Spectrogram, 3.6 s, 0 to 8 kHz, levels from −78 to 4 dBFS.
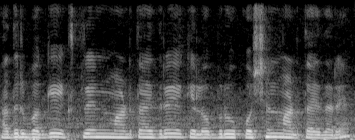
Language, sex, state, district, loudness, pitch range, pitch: Kannada, female, Karnataka, Bellary, -14 LUFS, 175-195 Hz, 185 Hz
